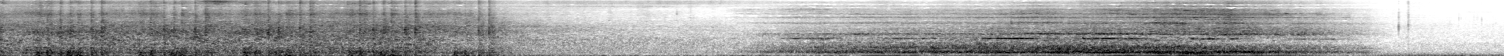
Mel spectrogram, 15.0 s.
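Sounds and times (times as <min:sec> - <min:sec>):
train wheel and rail noise: 0:00.0 - 0:15.0.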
